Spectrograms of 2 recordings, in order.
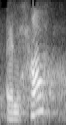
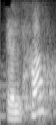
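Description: The two takes are said the same way.

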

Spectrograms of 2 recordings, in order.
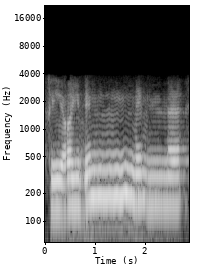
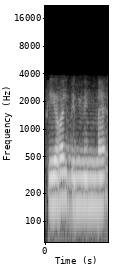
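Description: First: The nasal m sound is held for two beats. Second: The nasal m sound is short, not held. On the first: The speaker calls it right. "يبقى هغن هنا حركتين" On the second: The speaker calls it wrong. "اوعى بقى تقول لي في ريب مما"

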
